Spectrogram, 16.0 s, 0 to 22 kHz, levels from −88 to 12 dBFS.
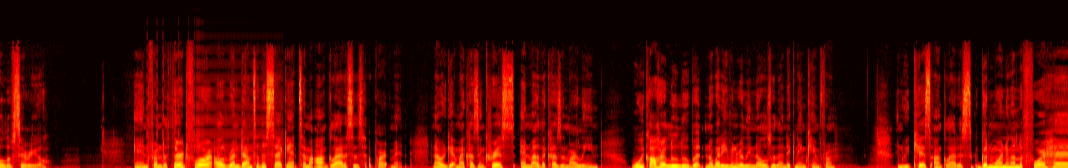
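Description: GSM signalling bursts run from 2.20 to 2.93 s: a galloping dit-dit-dit of ticks and short buzzes sitting roughly 20 dB below the speech. A 2G handset close to the recording chain is sending brief clusters of radio bursts, the pattern it uses while setting up a call or message, and some stage in the audio circuit rectifies those pulses. Each cluster leaves a burst of 216.7 Hz buzz unrelated to the speech.

GSM phone buzz follows almost at once, from 2.95 to 4.25 s, as a hard, raspy 216.7 Hz buzz with a dense stack of harmonics, about 27 dB below the speech. Its steadiness points to the same handset now transmitting continuously, as it does during a call, firing a radio burst 216.7 times a second that the audio electronics demodulate into a constant rasp laid over the speech.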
